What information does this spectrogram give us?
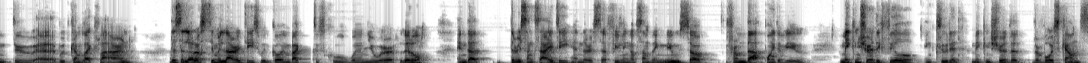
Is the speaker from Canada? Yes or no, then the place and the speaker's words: no; Argentina; now in London, United Kingdom; I'm from Argentina, originally. But I've been living in England.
